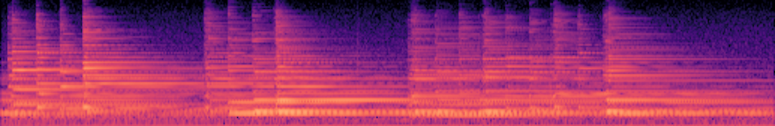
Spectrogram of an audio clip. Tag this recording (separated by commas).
Harp, Music, Musical instrument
